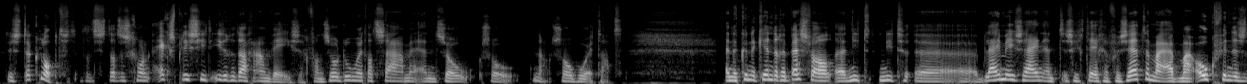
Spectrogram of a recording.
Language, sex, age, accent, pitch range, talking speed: Dutch, female, 50-69, Dutch, 150-220 Hz, 230 wpm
